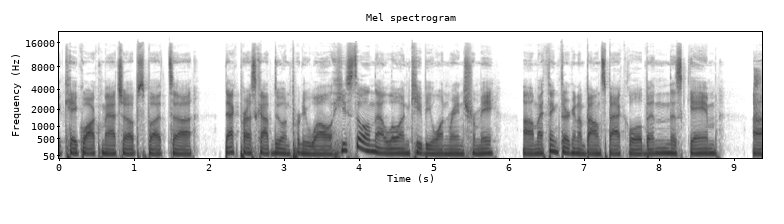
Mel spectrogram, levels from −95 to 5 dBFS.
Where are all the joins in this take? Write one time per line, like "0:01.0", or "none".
0:02.8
